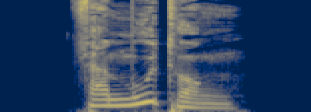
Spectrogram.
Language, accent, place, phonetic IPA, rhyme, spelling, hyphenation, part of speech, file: German, Germany, Berlin, [fɛɐ̯ˈmuːtʊŋ], -uːtʊŋ, Vermutung, Ver‧mu‧tung, noun, De-Vermutung2.ogg
- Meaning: 1. guess 2. supposition 3. suspicion 4. conjecture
